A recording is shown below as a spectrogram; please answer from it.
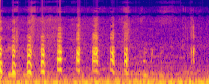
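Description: A man laughing hard: a quick run of short "ha-ha" pulses, about seven a second, that dies away after about a second and a half.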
